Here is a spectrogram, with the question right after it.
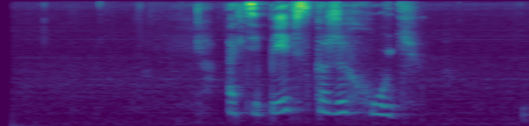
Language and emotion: Russian, angry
